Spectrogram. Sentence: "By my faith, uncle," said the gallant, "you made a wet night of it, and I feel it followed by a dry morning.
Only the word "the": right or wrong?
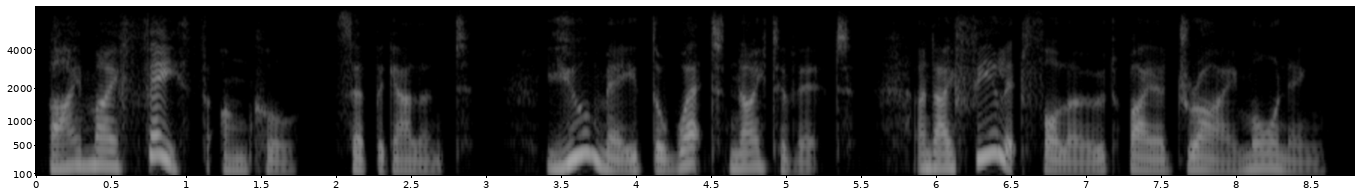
right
